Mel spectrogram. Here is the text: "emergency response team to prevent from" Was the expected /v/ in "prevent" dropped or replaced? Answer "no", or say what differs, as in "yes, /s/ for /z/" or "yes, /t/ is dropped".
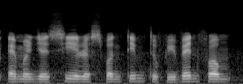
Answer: no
